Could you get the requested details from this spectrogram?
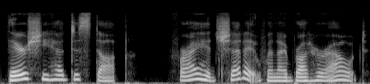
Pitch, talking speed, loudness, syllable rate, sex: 200 Hz, 245 wpm, -16 LUFS, 4.9 syllables/s, female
